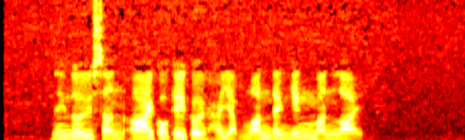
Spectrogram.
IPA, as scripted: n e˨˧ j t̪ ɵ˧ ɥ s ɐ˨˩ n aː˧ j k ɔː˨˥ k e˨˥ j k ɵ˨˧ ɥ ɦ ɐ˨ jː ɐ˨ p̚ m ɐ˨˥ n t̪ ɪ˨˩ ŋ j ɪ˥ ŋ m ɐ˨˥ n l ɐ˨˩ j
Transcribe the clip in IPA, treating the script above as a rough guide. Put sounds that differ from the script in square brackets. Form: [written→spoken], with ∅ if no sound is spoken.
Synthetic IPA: n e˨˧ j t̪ ɵ˧ ɥ s ɐ˨˩ n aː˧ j k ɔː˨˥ k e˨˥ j k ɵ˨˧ ɥ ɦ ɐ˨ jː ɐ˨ p̚ m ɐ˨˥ n t̪ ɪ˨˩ ŋ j ɪ˥ ŋ m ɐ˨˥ n l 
